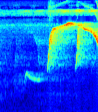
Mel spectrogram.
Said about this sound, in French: Alors là, on passe à un oiseau.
